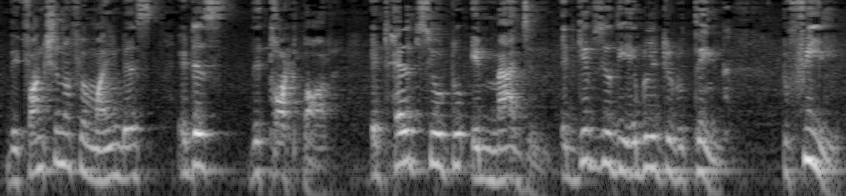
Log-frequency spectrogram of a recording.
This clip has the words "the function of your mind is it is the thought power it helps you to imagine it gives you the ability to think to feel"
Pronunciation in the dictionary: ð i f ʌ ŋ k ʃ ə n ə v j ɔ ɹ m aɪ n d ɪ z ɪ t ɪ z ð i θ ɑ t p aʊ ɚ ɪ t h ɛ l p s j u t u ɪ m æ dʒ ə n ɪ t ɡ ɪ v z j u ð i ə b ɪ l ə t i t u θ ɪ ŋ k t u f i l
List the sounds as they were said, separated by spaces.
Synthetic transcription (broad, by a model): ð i f ʌ ŋ k ʃ ə n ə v j ɔ ɹ m aɪ n d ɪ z ɪ t ɪ z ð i t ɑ t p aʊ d ɪ t h ɛ l p s j u t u ɪ m æ dʒ ə n ɪ t ɡ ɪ v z j u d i ə b ɪ l ə t i t u t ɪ ŋ k t u f i l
